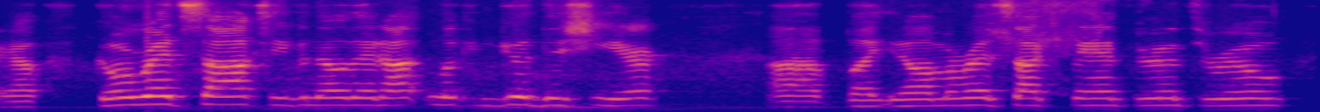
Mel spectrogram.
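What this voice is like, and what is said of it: New England Boston accent. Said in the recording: “I am a New Englander. I'm born and raised in Massachusetts. So I say Ka and Dota ... I got the accent ... That's how I talk up here.”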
